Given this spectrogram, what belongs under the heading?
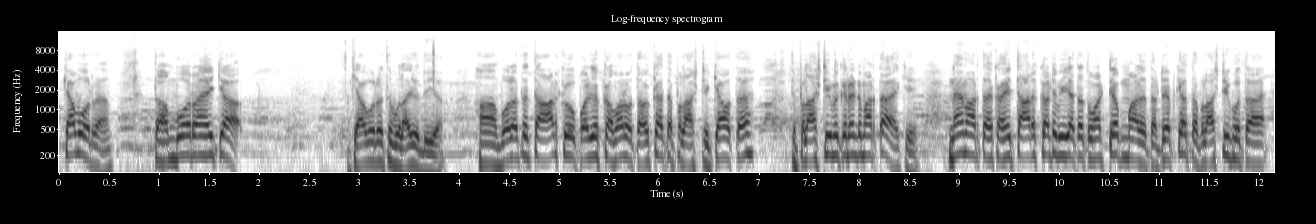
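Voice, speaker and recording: A man's voice: high-pitched, very fast. A male teacher, teaching a class in a colloquial style, repeatedly asking questions and answering them himself. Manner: repetitive call-and-response questioning, colloquial. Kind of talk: classroom lesson.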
